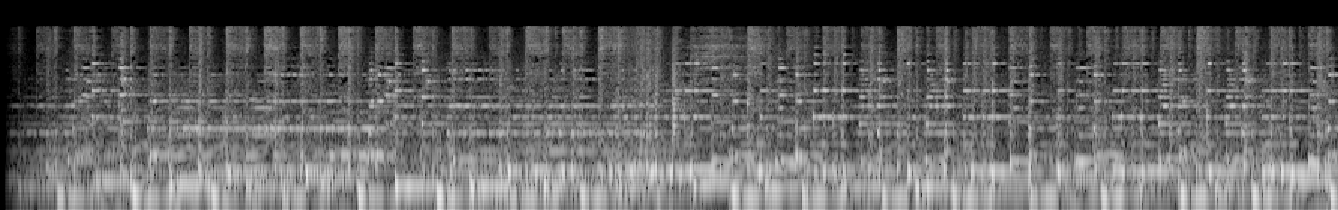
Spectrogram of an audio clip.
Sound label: Conga Line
